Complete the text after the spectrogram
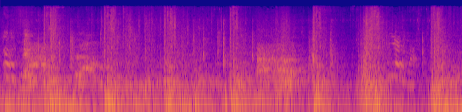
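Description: Gunshots fire in quick bursts.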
